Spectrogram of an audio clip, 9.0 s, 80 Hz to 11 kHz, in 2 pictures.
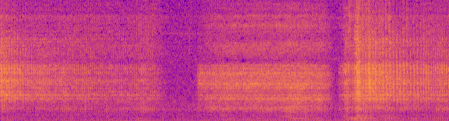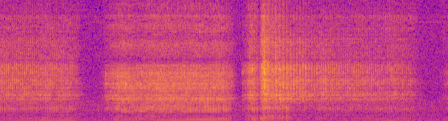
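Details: A father's slow, low rumbling snores with breathy pauses, about 17 breaths a minute, while Jordan sleeps on his belly, rising and falling; ordinary snoring.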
